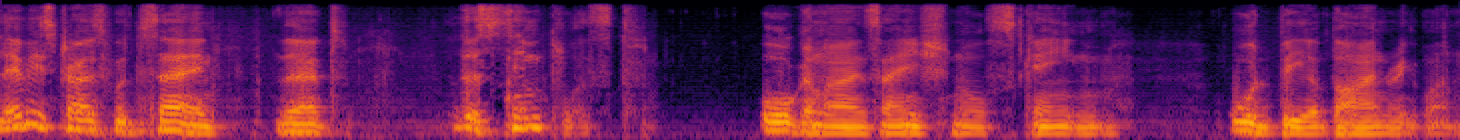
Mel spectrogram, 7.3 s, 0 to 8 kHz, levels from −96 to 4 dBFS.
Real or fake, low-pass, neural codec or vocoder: fake; 7.2 kHz; vocoder, 24 kHz, 100 mel bands, Vocos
